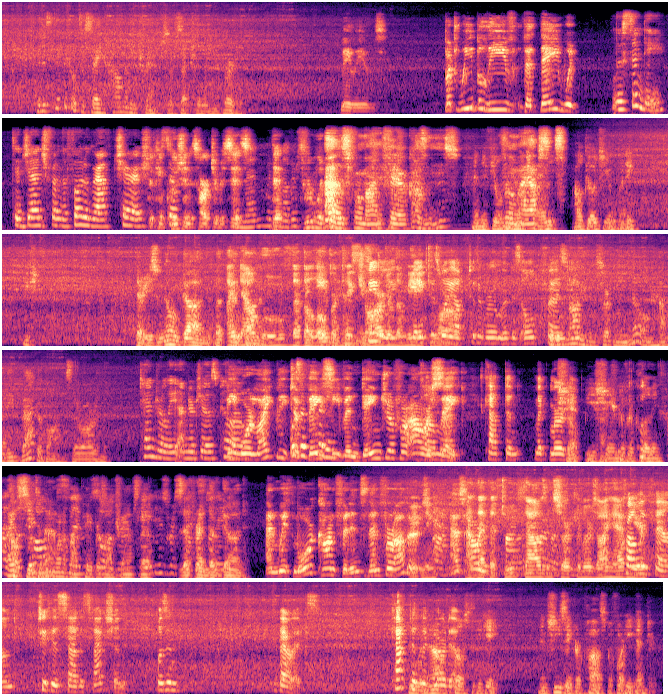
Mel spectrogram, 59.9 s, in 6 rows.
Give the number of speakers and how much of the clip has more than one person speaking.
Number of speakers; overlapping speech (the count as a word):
ten, about 36%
